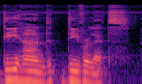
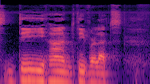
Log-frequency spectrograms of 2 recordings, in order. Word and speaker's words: Die Hand die verletzt: And I think it's Die Hand Die Verletzt.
